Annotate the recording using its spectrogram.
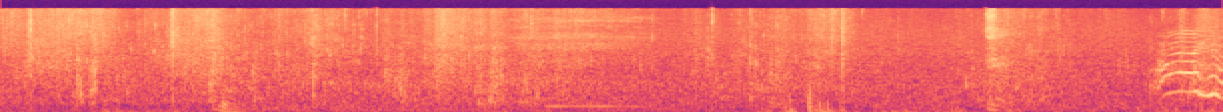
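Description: Irregular crunching steps on loose creek-side stones and gravel over a steady rush of flowing water and wind on the microphone. A short vocal sound comes right at the end.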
